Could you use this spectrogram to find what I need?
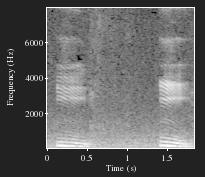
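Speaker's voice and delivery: E as a pure "ee", repeated after a pause; Spanish I vowel. Shown as a demonstration. Teacher demonstrating the Spanish letter I, E said as "ee". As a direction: say E as the "ee" in see. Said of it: "The I is pronounced".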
